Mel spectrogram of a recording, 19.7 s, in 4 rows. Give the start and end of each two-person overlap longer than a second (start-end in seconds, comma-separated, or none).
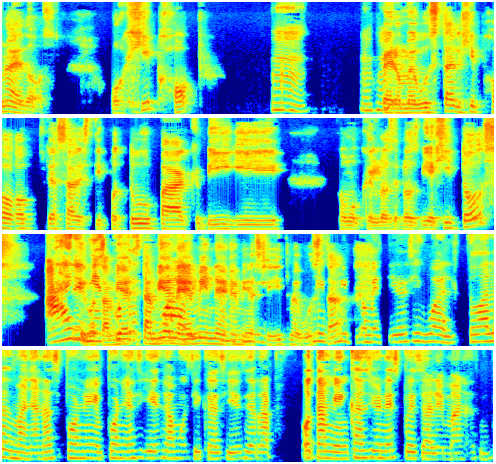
10.5-13.3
